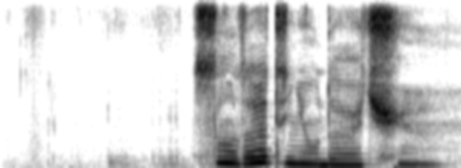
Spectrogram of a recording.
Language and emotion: Russian, sad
